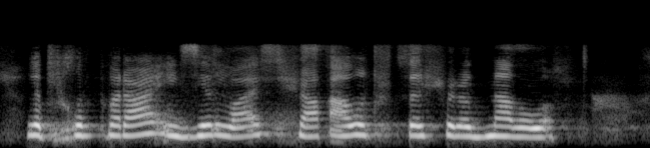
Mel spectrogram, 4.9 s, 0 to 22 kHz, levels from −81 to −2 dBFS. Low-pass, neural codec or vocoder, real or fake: 7.2 kHz; codec, 16 kHz, 0.5 kbps, FunCodec, trained on Chinese and English, 25 frames a second; fake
